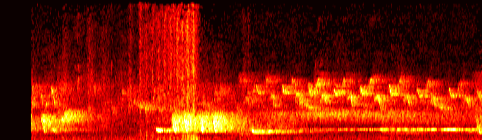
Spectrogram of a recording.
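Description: Birds singing: a long held whistle-like note under rapid, repeated high chirps.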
